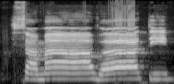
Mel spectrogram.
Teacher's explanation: واو کھڑا زبر وا, سما وا. دیکھیں دو کھڑا زبر ایک جگہ آ رہے ہیں تو آپ نے دونوں کو ایک ایک الف کے مقدار کھینچنا ہے کہ جتنی دیر میں آپ اپنی بند مٹھی میں سے ایک انگلی کو کھولیں اتنی دیر آپ نے اس کو کھینچنا ہے.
